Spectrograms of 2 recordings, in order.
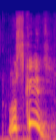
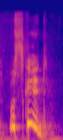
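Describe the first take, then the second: First: High, rising what's good; excited greeting. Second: High what's good again with a different lilt; excited greeting. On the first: Streamer greeting a chatter, high and rising. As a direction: toss it up high and friendly. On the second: Streamer repeating the greeting, high and playful. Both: Real, not acted.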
